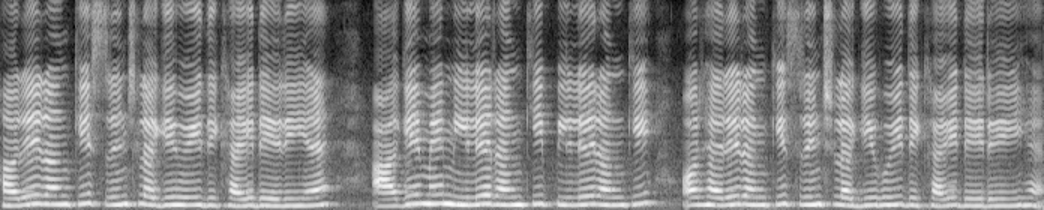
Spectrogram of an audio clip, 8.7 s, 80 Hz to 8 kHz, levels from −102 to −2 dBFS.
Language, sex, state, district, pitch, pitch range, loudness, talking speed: Hindi, female, Bihar, Jahanabad, 295 Hz, 275-315 Hz, -12 LUFS, 185 wpm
